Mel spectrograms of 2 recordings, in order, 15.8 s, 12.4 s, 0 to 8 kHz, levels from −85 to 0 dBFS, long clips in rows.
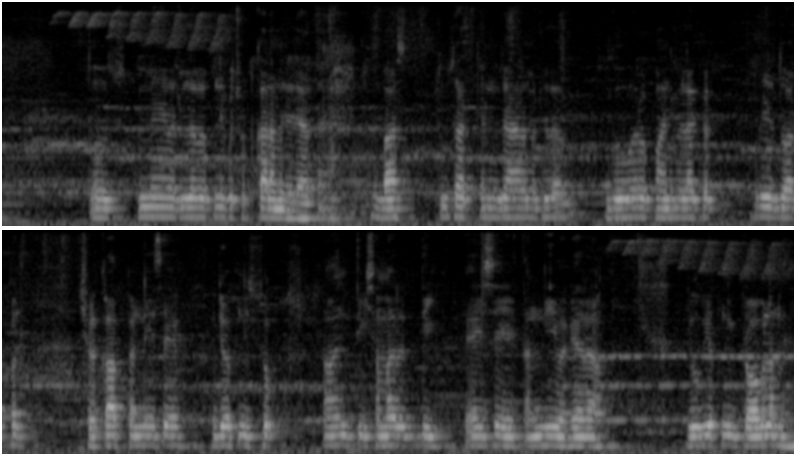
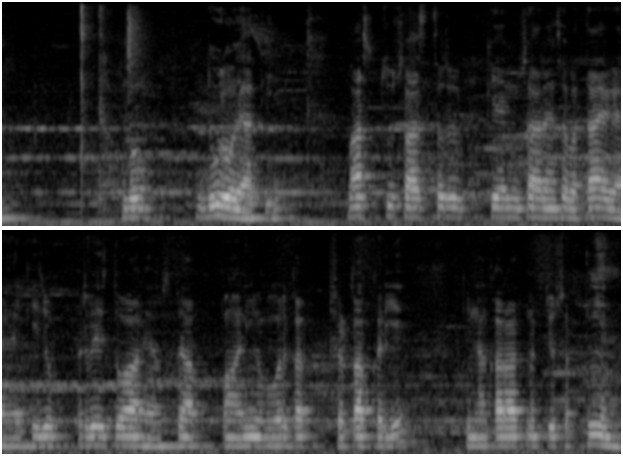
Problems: constant background noise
